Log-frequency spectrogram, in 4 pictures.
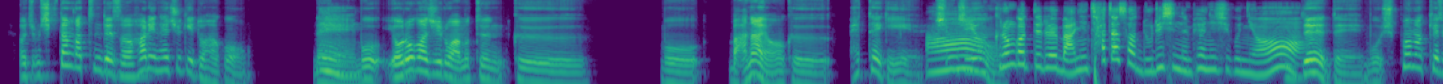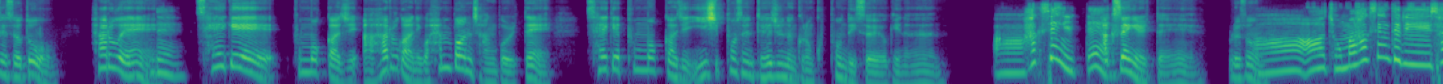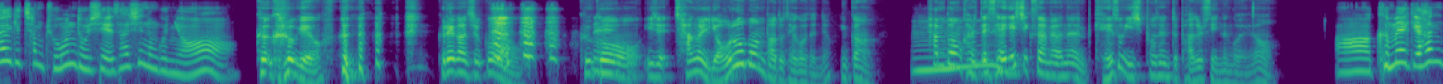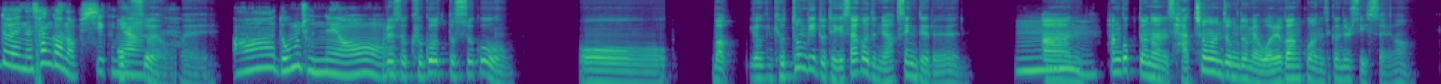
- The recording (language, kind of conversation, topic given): Korean, podcast, 생활비를 절약하는 습관에는 어떤 것들이 있나요?
- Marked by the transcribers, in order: laughing while speaking: "그러게요"; laugh; laughing while speaking: "세 개씩"; tapping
